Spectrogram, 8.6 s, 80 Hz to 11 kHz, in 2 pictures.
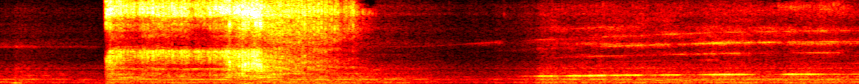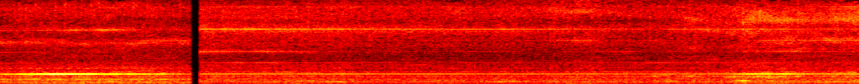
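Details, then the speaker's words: PICC Starfire electric plasma hob, plug-in unit, fired up to boil a pint of water: steady airy hiss with faint tone climbing then holding one pitch; the usual strange start-up noise, running normally, boils a pint in 2.5 minutes. "So let's fire it up. So these are basically just plug and play. Makes a strange noise when you fire it up."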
